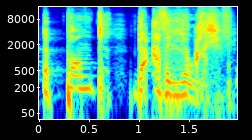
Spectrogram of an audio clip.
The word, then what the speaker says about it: Pont: Pont. – Und das T spricht man nicht aus.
